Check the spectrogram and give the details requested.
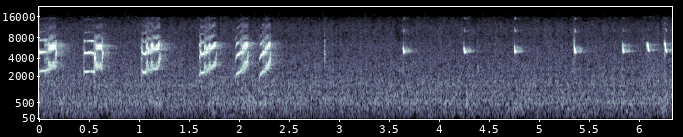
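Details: Lovebird calling in the morning to rouse other lovebirds: a cluster of six bright, harsh chirps, then a lull and a looser series of thin, short high ticks.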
